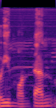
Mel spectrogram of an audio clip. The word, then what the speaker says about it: Yves Montand: tuvo amores también tumultuosos con artistas más jóvenes, el caso de Yves Montand, gran crooner marsellés, que también deben conocer, o Yves Montand, mejor pronunciado,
